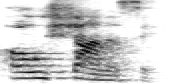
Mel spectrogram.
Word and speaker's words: O'Shaughnessy: O'Shaughnessy.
